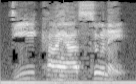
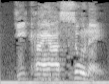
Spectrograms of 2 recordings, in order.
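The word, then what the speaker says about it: Dikaiosune (δικαιοσύνη): Dikaiosune. The accent is over the upsilon.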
